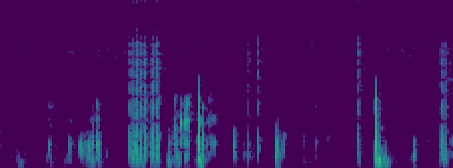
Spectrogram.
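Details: Irregular gurgles, pops and short rumbles in a quiet room: ordinary stomach bowel sounds of digestion some time after eating cake.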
